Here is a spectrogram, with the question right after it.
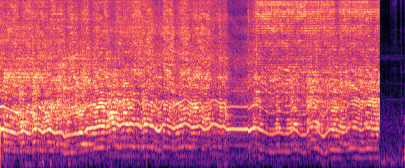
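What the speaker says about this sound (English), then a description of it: "You wanna take your sanding wheel and clean up all these edges now." A sanding wheel on a power tool grinds burrs off the cut edges of truck rocker panel sheet metal, a loud whining screech with wavering pitch that briefly eases, then stops abruptly.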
